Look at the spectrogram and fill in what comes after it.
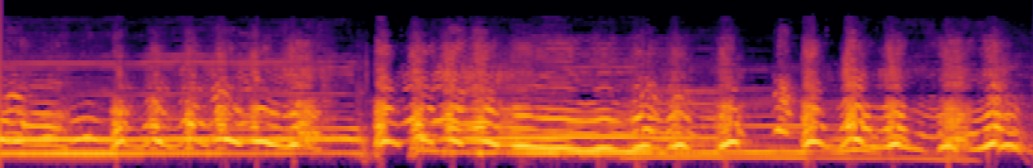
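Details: German Shepherd dogs howling in a group, long drawn tones overlaid with rapid wavering yips and rising-falling cries, voices overlapping throughout.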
